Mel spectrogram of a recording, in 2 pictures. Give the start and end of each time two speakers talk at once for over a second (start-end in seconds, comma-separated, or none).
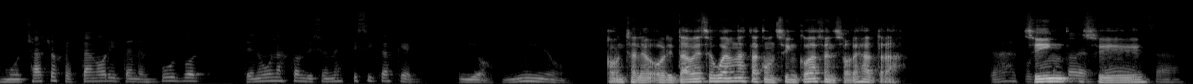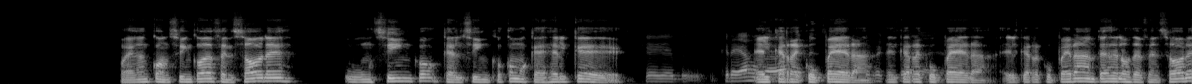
10.2-11.5, 19.5-21.5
